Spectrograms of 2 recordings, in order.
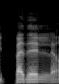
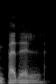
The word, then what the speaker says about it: padel: et là on dit padel, on essaye de le prononcer à l'espagnol, même si effectivement à l'origine les origines étaient proches, et donc c'est pour ça qu'il peut y avoir une confusion, mais voilà, on dit bien padel.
